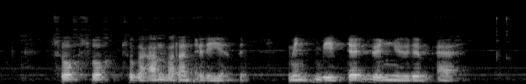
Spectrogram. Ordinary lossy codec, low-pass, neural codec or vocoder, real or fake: MP3, 96 kbps; 9.9 kHz; none; real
